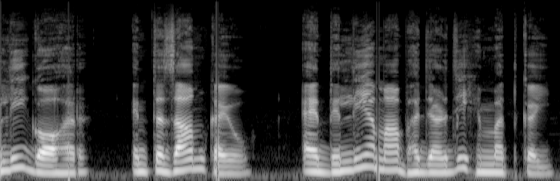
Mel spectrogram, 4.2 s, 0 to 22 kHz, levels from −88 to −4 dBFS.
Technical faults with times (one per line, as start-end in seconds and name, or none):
0.51 block of digital silence
1.62 block of digital silence
2.82 block of digital silence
